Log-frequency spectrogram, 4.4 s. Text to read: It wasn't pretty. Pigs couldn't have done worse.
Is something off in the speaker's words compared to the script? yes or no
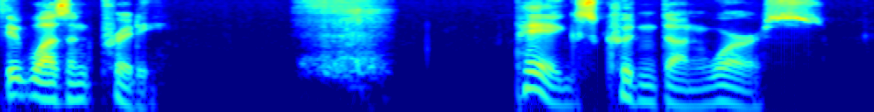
yes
